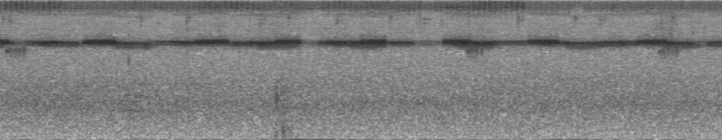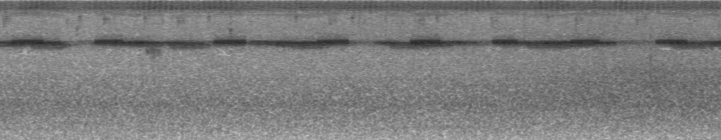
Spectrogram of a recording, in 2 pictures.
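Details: Crickets at night in the forest, a loud, dense, high trill broken into rapid pulses about once a second, over a faint steady shimmer and soft wind.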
